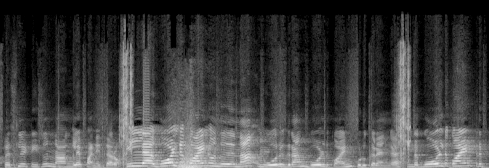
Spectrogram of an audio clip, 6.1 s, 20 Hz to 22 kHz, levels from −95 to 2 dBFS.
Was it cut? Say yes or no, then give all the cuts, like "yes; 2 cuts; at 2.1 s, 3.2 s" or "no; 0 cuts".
yes; 3 cuts; at 1.6 s, 3.2 s, 5.1 s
